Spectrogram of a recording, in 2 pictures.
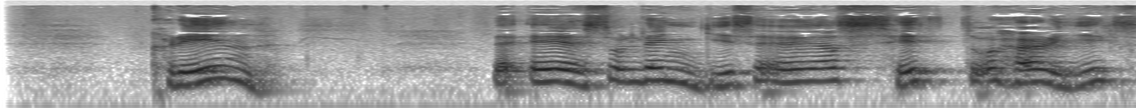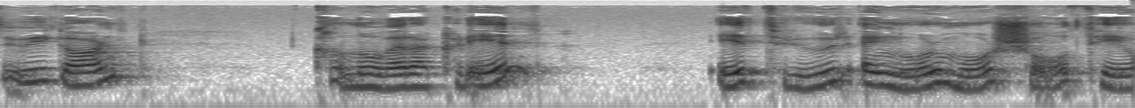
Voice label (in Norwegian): kLen, Numedalsmål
